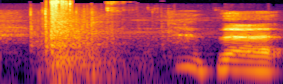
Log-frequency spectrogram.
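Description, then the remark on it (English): A door slams shut with a loud, sharp bang, followed right after by short vocal sounds from a person. “I slammed the door behind me and then cast somatology to make the bang really loud.”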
